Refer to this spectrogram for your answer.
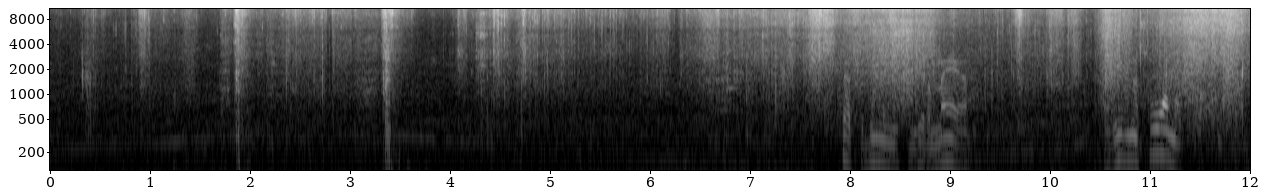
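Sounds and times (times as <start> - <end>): dirt and roots crunching: 0.0 - 12.0
shovel striking soil: 1.8 - 2.0, 3.3 - 3.6.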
